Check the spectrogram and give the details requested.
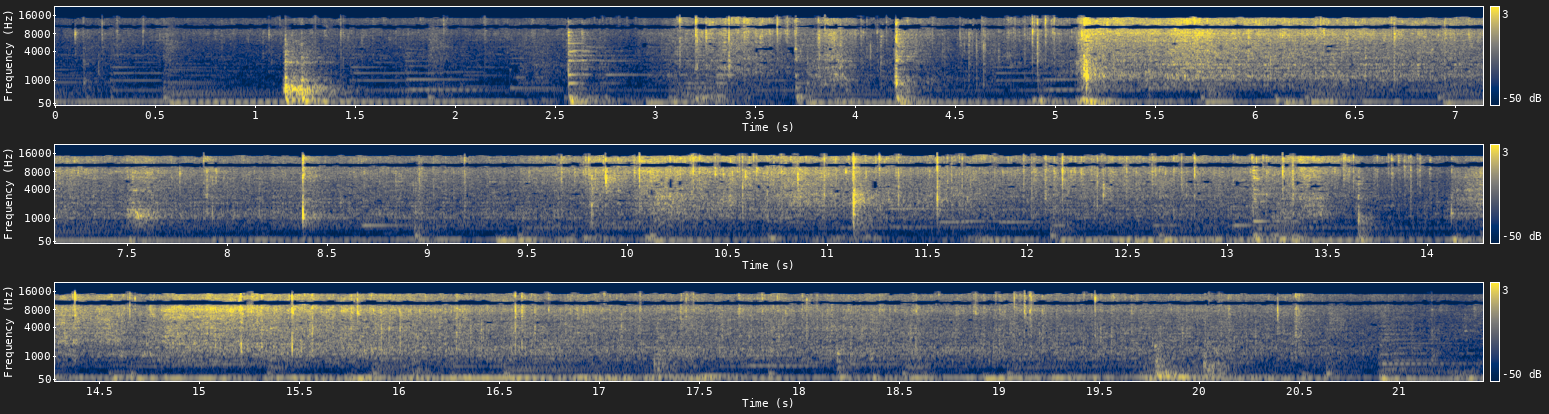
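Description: Banana pancake batter sizzling and frying in a pan. There are a few sharp knocks of cookware against the pan in the first five seconds, and a slotted spatula works under the pancake to turn it.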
